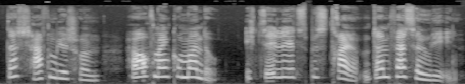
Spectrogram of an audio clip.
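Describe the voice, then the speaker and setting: A woman voicing Furor, an excited young boy dragon who takes charge with eager commands in a storybook reading. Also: very high voice, brisk, vocal fry, no room sound, studio quality, voice pushed up, full character voice.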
